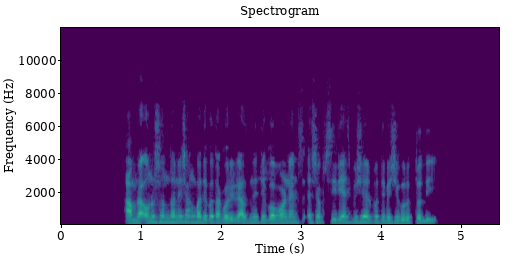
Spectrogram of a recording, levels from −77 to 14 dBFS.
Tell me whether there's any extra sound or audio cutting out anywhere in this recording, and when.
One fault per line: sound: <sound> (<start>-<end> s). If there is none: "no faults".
no faults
